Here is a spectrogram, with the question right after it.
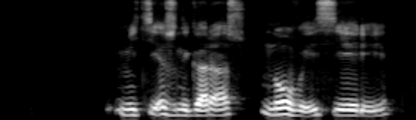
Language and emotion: Russian, sad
